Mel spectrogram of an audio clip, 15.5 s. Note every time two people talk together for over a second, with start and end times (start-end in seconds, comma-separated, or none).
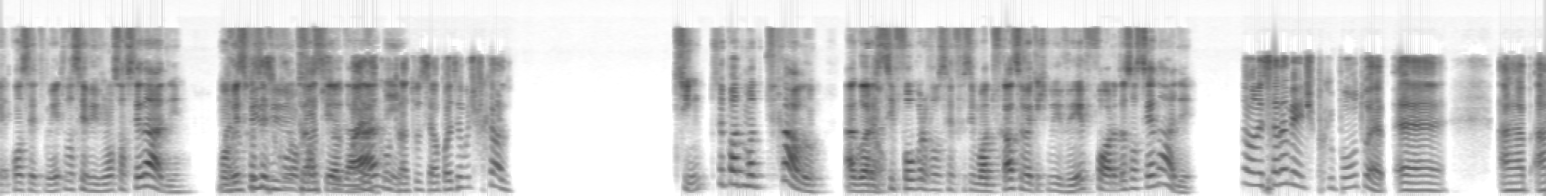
2.2-4.1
